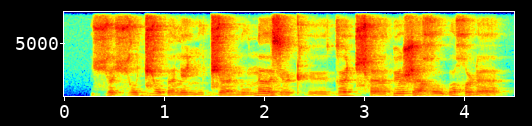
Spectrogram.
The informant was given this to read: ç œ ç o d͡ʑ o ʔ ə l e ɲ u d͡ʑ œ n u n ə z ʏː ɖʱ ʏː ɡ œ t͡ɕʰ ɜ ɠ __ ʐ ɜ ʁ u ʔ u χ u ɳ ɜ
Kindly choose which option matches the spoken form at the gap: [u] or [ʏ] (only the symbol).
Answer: ʏ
